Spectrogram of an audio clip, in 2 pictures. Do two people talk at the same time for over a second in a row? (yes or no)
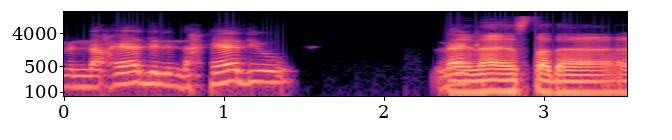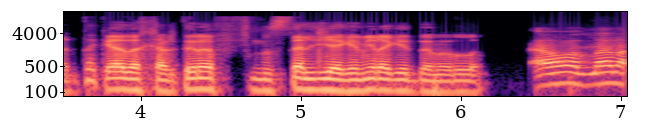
no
